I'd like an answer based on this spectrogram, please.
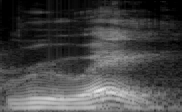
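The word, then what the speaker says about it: roué: voyu, a bit roguish, if not ru o u e with the accent on the e.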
